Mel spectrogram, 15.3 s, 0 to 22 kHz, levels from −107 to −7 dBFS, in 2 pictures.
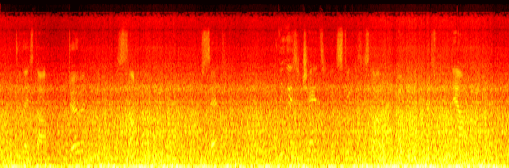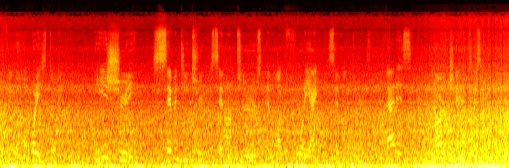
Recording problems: wind noise on the microphone; heavy; 5 dB above the speech

